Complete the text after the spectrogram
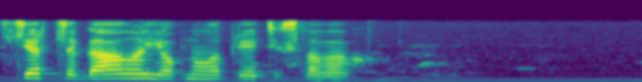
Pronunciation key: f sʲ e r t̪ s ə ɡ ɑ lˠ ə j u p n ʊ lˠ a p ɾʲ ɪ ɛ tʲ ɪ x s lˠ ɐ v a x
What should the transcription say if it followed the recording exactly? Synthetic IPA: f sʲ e r t̪ s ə ɡ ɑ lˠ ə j o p n ʊ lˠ ə p ɾʲ ɪ ɛ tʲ ɪ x s lˠ ɐ v a x

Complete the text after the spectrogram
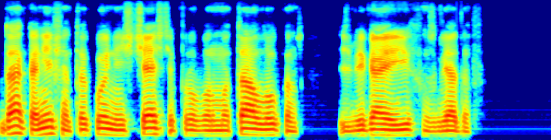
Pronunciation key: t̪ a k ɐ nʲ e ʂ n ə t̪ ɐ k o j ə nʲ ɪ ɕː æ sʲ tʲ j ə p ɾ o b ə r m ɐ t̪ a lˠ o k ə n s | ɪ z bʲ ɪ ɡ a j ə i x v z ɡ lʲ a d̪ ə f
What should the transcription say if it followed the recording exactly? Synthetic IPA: d̪ a k ɐ nʲ e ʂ n ə t̪ ɐ k o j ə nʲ ɪ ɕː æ sʲ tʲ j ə p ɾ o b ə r m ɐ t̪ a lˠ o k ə n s | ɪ z bʲ ɪ ɡ a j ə i x v z ɡ lʲ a d̪ ə f

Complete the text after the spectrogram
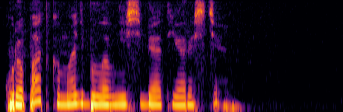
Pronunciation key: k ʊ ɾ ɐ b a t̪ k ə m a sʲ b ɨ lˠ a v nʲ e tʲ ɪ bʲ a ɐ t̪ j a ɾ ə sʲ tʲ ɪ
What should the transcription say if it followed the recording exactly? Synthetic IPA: k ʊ ɾ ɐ p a t̪ k ə m a tʲ b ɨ lˠ a v nʲ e sʲ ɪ bʲ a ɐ t̪ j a ɾ ə sʲ tʲ ɪ

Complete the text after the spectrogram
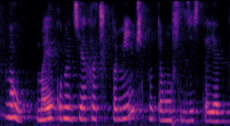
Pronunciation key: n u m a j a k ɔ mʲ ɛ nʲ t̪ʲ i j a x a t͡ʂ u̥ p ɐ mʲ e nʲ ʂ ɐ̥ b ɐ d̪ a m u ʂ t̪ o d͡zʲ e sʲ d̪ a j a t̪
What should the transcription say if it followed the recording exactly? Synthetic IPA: n u m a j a k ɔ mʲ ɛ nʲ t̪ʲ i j a x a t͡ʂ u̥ p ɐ mʲ e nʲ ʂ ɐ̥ p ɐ t̪ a m u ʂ t̪ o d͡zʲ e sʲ t̪ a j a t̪

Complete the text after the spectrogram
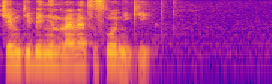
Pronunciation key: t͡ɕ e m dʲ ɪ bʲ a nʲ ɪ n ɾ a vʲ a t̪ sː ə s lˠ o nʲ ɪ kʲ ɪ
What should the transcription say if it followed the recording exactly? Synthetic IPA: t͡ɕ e m tʲ ɪ bʲ e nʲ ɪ n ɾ a vʲ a t̪ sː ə s lˠ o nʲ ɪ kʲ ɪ

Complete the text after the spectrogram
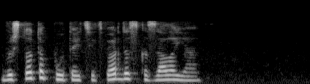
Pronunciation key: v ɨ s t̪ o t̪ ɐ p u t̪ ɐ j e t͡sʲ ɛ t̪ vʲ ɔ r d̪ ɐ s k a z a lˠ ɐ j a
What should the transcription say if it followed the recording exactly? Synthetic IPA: v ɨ ʂ t̪ ɔ t̪ ɐ p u t̪ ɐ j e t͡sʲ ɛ t̪ vʲ ɔ r d̪ ɐ s k a z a lˠ ɐ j a

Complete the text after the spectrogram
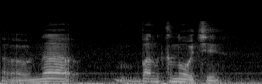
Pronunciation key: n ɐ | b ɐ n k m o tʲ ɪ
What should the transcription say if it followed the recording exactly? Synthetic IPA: n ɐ | b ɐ n k n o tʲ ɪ

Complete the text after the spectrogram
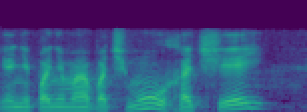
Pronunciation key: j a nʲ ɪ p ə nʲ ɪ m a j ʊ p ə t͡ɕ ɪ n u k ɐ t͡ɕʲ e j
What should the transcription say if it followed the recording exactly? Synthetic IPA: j a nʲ ɪ p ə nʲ ɪ m a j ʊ p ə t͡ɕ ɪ m u x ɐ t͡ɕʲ e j

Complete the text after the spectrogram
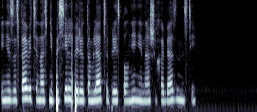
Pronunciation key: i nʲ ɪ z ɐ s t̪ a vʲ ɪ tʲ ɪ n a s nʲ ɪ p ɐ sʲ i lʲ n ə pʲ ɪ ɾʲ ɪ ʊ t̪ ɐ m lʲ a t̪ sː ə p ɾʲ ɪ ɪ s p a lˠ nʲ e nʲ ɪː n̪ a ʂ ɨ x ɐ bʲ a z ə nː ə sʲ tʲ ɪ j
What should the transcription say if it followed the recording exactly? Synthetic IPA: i nʲ ɪ z ɐ s t̪ a vʲ ɪ tʲ ɪ n a s nʲ ɪ p ɐ sʲ i lʲ n ə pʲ ɪ ɾʲ ɪ ʊ t̪ ɐ m lʲ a t̪ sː ə p ɾʲ ɪ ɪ s p ɐ lˠ nʲ e nʲ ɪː n̪ a ʂ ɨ x ɐ bʲ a z ə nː ə sʲ tʲ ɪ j

